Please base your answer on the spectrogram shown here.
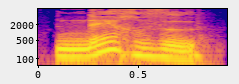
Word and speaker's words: nerveux: Nerveux. Final X not pronounced. E-U, E, V, nerveux.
